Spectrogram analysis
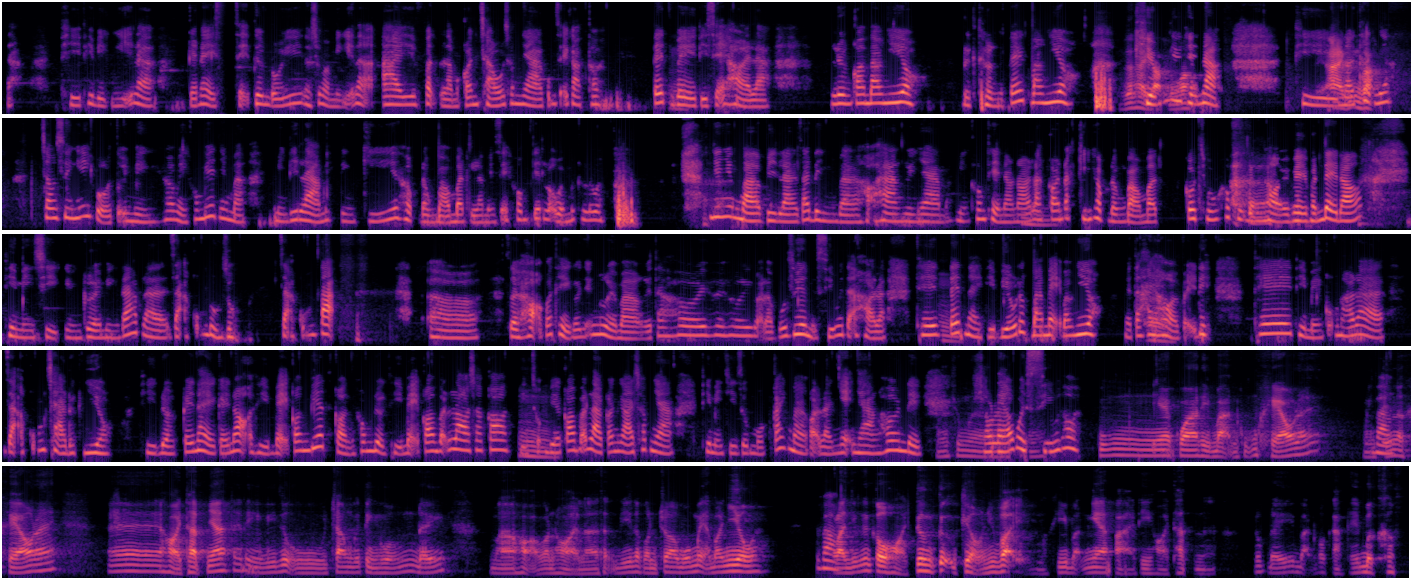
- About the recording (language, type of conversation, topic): Vietnamese, podcast, Làm thế nào để hạn chế việc họ hàng can thiệp quá sâu vào chuyện riêng của gia đình mình?
- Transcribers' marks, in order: static; other background noise; fan; tapping; chuckle; other noise; distorted speech; chuckle; chuckle; chuckle; unintelligible speech; unintelligible speech; unintelligible speech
